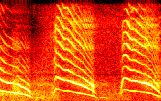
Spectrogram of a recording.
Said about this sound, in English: The frog will also give its alarm call if something grabs it. Let's listen to it again.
